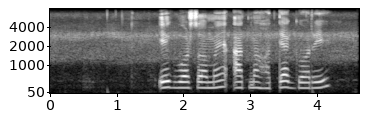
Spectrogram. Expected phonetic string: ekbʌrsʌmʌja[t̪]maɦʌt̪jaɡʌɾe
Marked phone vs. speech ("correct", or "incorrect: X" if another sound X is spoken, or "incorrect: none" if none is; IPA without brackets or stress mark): correct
